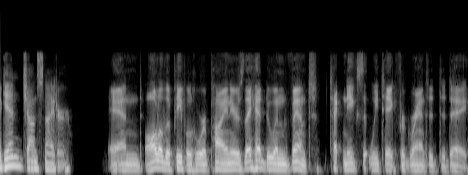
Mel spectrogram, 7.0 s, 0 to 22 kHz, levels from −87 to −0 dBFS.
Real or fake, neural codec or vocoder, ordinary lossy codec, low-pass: fake; vocoder, 44.1 kHz, 128 mel bands every 256 samples, BigVGAN v2; AAC, 48 kbps; 7.2 kHz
